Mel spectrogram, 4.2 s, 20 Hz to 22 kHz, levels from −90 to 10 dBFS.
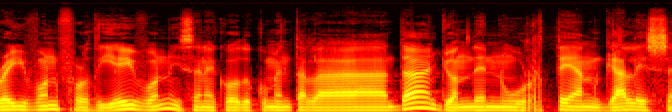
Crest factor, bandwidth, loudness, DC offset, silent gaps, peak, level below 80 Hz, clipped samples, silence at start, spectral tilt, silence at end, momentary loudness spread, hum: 16 dB; 13.5 kHz; -16 LUFS; under 0.1%; none; 0 dBFS; -46 dBFS; under 0.1%; 0 s; -6 dB/octave; 0 s; 6 LU; none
